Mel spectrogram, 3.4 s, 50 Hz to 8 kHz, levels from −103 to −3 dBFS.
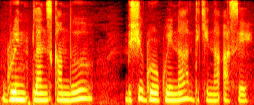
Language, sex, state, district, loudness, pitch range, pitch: Nagamese, female, Nagaland, Kohima, -17 LUFS, 190-210 Hz, 200 Hz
